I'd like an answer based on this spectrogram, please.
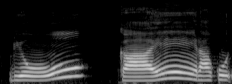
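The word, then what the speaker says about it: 両替: 카에루가 교체하다 바꾸다라는 뜻인데 이때 루를 빼주고 앞에 있는 카에 타금을 붙여서 료 가에라고 읽는구나를 체크해 주셔야 돼요.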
